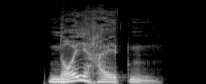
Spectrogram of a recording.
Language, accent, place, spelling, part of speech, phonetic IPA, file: German, Germany, Berlin, Neuheiten, noun, [ˈnɔɪ̯haɪ̯tn̩], De-Neuheiten.ogg
- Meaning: plural of Neuheit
